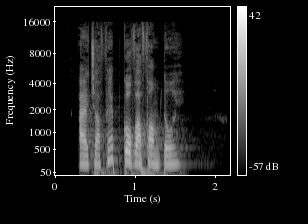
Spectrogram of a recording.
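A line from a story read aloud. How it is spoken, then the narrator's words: Furious, through gritted teeth. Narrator (Vietnamese): anh mắt đỏ ngầu tức giận nghiến răng nói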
